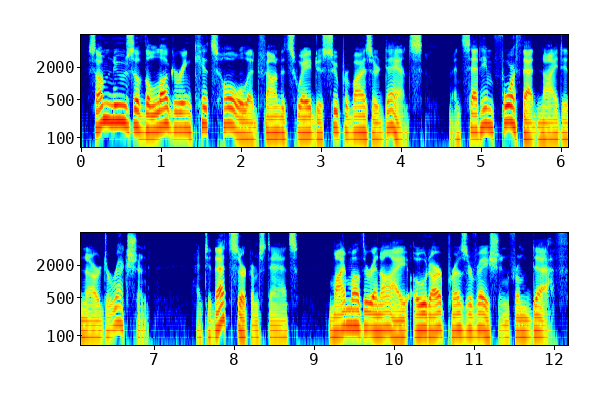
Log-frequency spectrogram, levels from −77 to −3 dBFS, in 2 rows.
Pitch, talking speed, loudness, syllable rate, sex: 120 Hz, 180 wpm, -20 LUFS, 4.7 syllables/s, male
